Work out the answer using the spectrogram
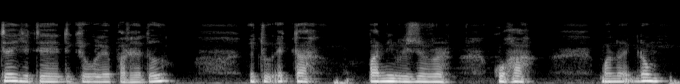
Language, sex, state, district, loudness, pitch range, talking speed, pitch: Nagamese, male, Nagaland, Kohima, -15 LUFS, 120-135 Hz, 105 wpm, 130 Hz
